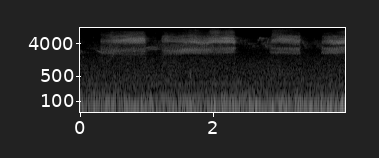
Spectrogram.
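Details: Flock of common starlings at a feeding station giving long, harsh, rasping calls in near-continuous overlapping blocks with brief gaps, over faint low rumble.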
